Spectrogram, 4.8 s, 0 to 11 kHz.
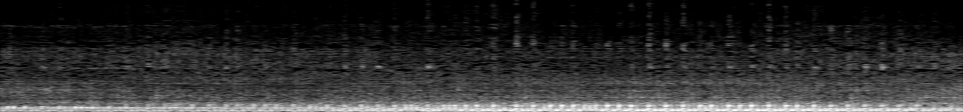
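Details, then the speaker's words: X-9 pocket bike small two-stroke, after a bad spark plug was replaced, the flooded engine cleared and the oil-soaked air filter cleaned, idling on choke: burbly, slightly uneven, loping note; running very rich, with excessive smoke. "like i said it's really really gassy it puts out way too much smoke"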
